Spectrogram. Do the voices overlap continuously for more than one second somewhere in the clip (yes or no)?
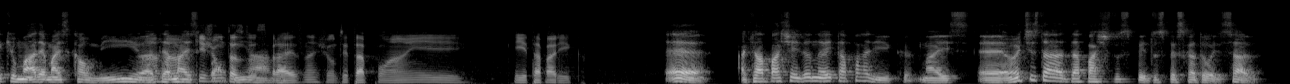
yes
